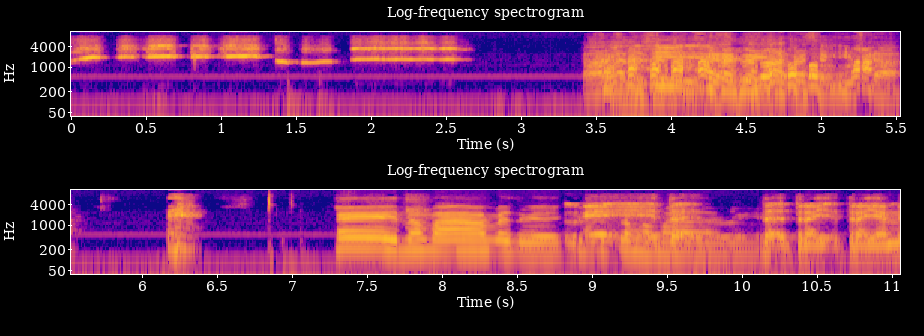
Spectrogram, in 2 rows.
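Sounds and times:
tamale vendor whistling a waltz tune: 0.0 - 2.7
faint steady hum: 0.0 - 11.0
laughter: 3.4 - 5.6
speech: 3.4 - 5.6, 7.3 - 11.0.

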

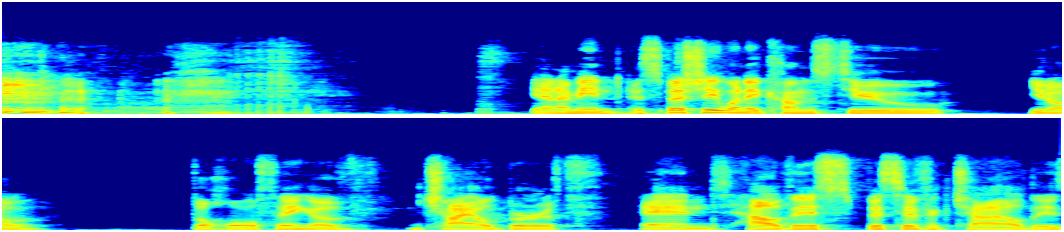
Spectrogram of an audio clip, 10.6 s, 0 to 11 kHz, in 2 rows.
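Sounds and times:
person giving a staged cough: 0.0 - 1.0
throat clearing: 0.0 - 1.2
speech: 2.6 - 5.6, 6.3 - 10.5.

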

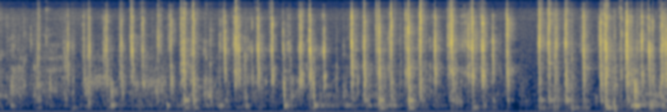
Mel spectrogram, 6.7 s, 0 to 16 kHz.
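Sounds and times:
computer keyboard keys clicking: 0.3 - 6.6.

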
